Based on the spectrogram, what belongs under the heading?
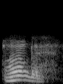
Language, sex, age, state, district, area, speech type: Kannada, male, 45-60, Karnataka, Gadag, rural, conversation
